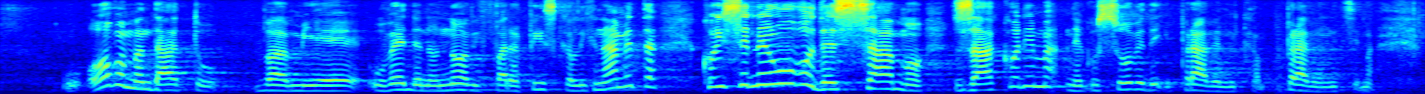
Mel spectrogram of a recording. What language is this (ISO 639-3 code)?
hrv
